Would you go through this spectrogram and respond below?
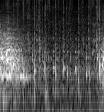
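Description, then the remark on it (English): A breathy, airy whoosh blown through a flute mimics wind, fading after a moment into a quick run of soft key clicks and taps. “And the wind sounds.”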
